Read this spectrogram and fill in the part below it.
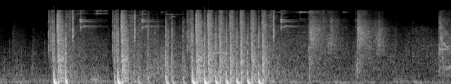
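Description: Gunfire in the VR video game Zero Caliber: loud single shots, then a rapid automatic burst and scattered later shots, punchy and close.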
